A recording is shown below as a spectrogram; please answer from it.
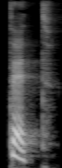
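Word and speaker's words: טֵית: you ready bon april the ninth letter of the aleph bet is tet it has the sound of t let's write it the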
